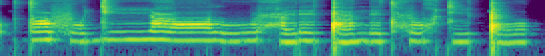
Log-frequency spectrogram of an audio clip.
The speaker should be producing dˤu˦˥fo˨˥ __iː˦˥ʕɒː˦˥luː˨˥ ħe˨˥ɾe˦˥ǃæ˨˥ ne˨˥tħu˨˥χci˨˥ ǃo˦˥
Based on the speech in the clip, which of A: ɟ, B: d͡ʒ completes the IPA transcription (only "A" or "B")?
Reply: A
